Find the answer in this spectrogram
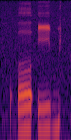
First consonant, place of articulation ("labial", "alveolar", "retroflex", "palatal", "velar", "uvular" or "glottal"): glottal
